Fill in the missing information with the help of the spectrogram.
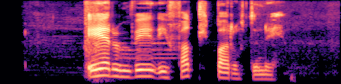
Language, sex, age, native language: Icelandic, female, 30-39, Icelandic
